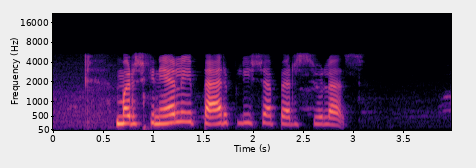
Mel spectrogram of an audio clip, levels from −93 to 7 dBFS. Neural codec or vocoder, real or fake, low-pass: none; real; 5.4 kHz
